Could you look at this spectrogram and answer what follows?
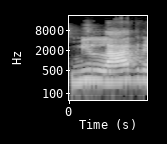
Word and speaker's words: milagre: E questão 19, letra B, quando diz milagre é oxítono. Milagre não, ela é paroxítona.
